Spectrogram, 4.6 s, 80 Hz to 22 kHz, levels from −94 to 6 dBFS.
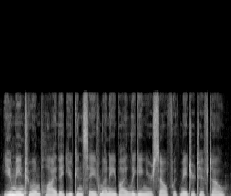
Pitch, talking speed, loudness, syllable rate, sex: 180 Hz, 195 wpm, -16 LUFS, 4.7 syllables/s, female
